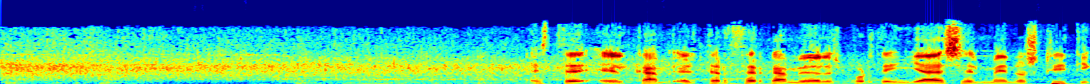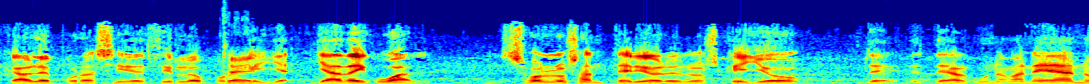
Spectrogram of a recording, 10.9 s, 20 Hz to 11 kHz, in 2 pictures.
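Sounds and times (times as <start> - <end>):
large football stadium crowd clapping and cheering for a substitute player: 0.0 - 4.7
speech: 2.6 - 10.8.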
